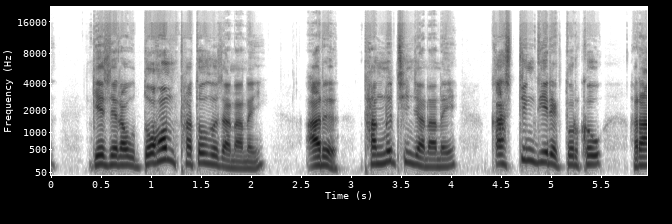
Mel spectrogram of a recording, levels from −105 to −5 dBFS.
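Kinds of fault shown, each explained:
Nothing stood out as a fault on listening to this speech recording.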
